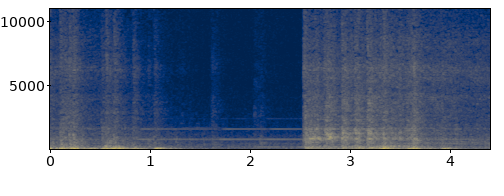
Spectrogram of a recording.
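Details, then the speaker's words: 1996 Lexus SC300 manual, 2JZ-GE: prior cold start with coolant temperature sensor disconnected under the intake manifold, repeated uneven chugging cranks, a pause, more cranking, never settling to clean idle; hard cold start fixed by reconnecting sensor. "let me go ahead and now and clip in how this car used to start and then I'm gonna go ahead and start this for you so you guys can see the big difference"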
